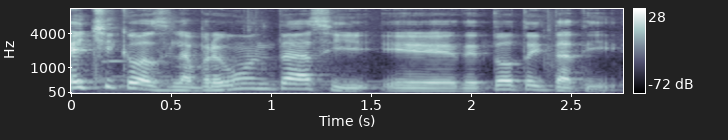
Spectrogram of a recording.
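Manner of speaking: ordinary talk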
